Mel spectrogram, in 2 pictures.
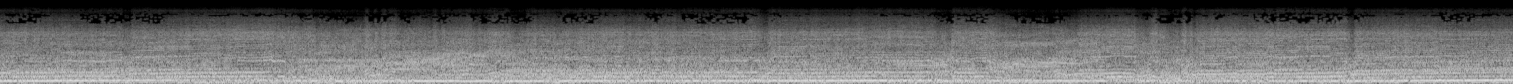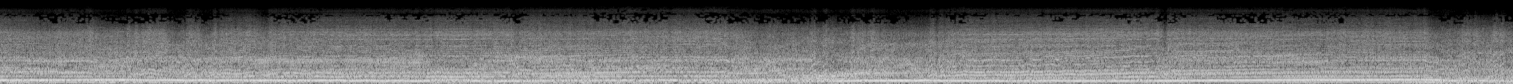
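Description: A 125cc micro sprint car engine running hard at high revs under racing load. Its pitch dips and climbs back several times over the stretch as the car goes through the turns.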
